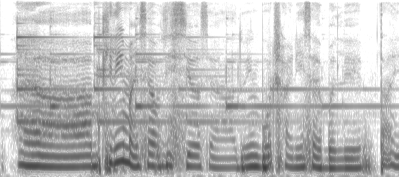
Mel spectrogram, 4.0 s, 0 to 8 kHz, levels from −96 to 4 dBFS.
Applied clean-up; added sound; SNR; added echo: none; Bell; 14 dB; none.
